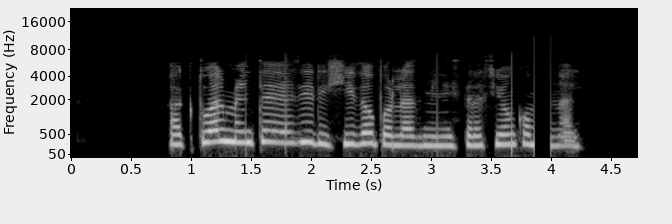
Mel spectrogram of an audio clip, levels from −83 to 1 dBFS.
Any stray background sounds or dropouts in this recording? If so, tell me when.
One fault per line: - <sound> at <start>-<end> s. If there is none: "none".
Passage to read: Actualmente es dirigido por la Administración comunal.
- dropout at 3.9-4.0 s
